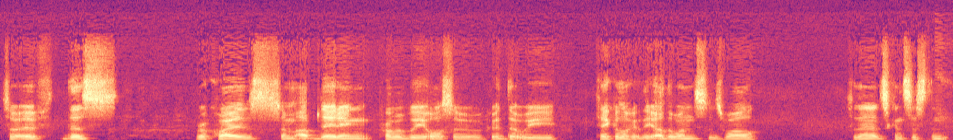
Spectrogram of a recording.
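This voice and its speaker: A man's voice: fairly low pitch, completely flat delivery, measured pace, darkish tone. A man on a video call speaking hesitantly with many fillers in a casual meeting. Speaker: meeting participant.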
